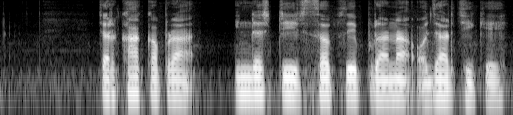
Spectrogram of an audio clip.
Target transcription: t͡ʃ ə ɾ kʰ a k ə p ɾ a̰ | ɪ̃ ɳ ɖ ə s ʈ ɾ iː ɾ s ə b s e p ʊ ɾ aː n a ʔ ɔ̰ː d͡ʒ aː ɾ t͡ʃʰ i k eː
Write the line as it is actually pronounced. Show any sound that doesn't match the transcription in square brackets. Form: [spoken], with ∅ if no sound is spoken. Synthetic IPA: t͡ʃ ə ɾ kʰ a k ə p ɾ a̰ | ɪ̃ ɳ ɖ ə s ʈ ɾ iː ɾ s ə b s e p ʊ ɾ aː n a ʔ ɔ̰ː d͡ʒ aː ɾ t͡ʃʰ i k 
